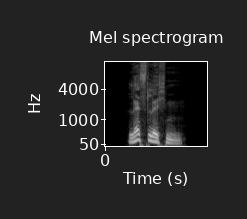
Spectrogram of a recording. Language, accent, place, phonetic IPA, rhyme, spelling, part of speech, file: German, Germany, Berlin, [ˈlɛslɪçn̩], -ɛslɪçn̩, lässlichen, adjective, De-lässlichen.ogg
- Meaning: inflection of lässlich: 1. strong genitive masculine/neuter singular 2. weak/mixed genitive/dative all-gender singular 3. strong/weak/mixed accusative masculine singular 4. strong dative plural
